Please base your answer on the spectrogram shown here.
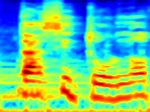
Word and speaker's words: taciturno: Taciturno también tiene cuatro sílabas, una sílaba tónica y tres sílabas átonas. La mayor fuerza de voz la vamos a hacer en la sílaba tur, taciturno.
